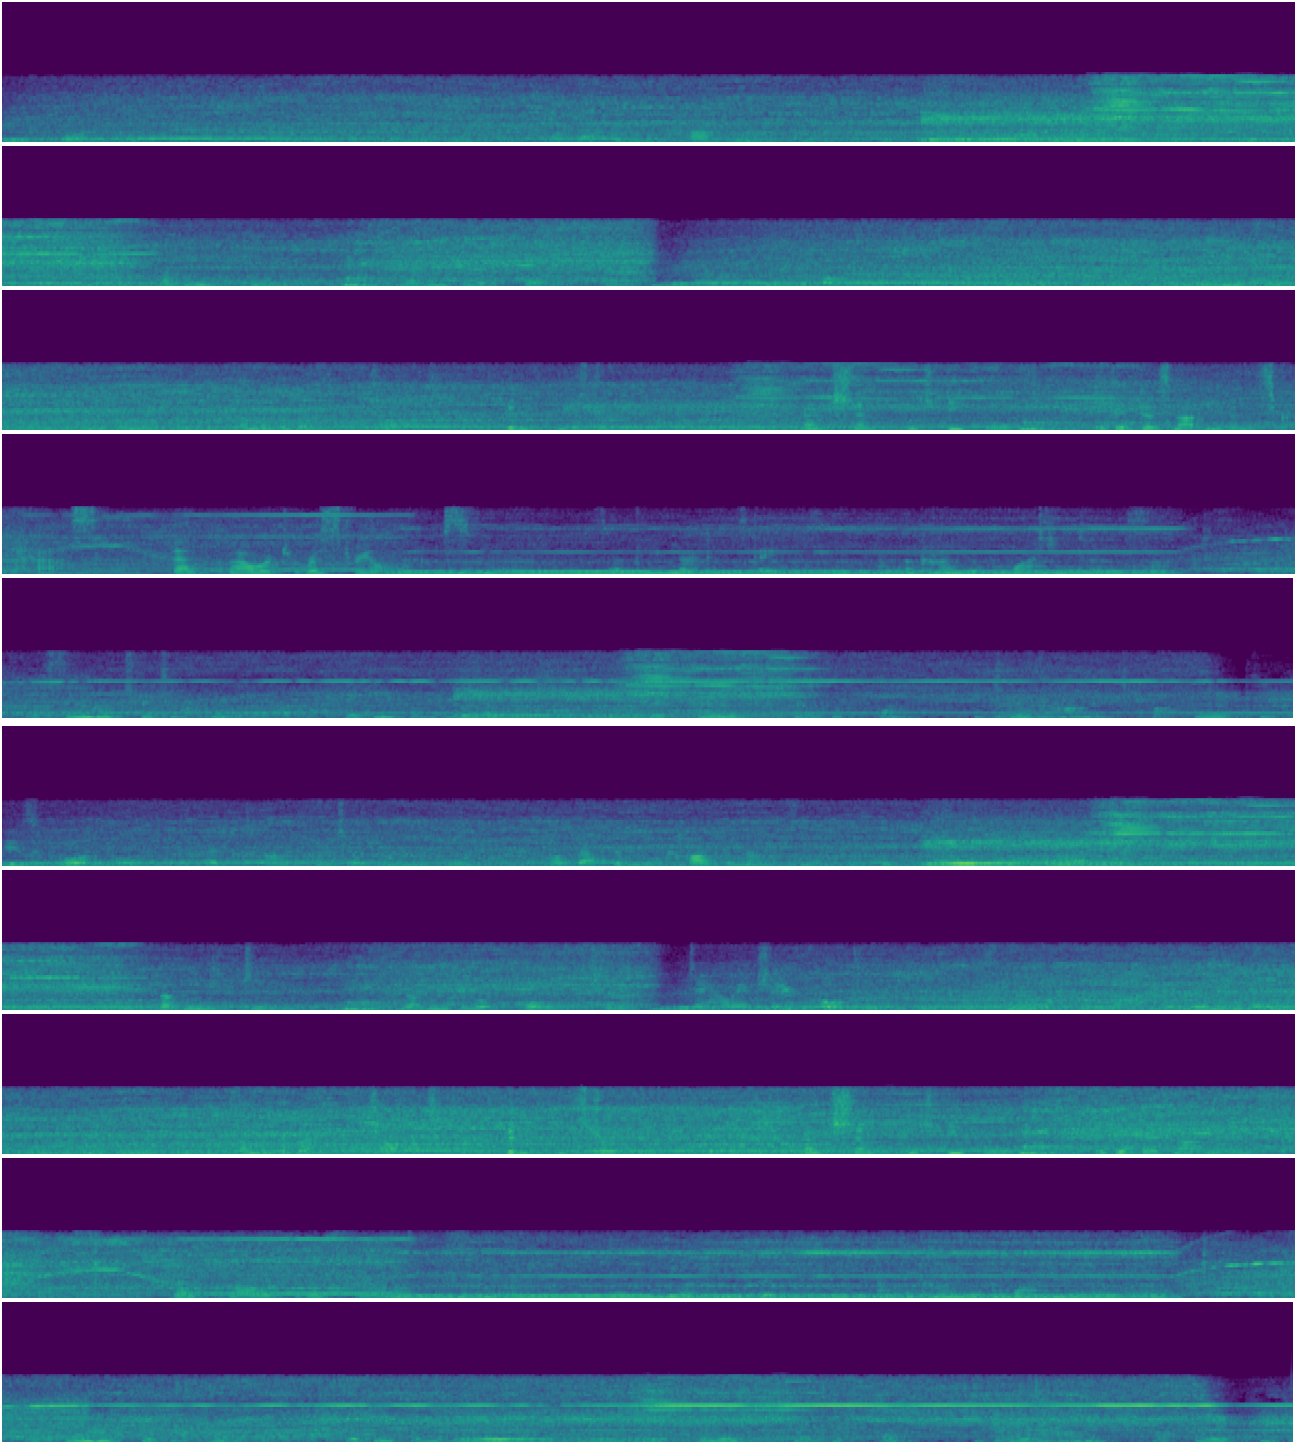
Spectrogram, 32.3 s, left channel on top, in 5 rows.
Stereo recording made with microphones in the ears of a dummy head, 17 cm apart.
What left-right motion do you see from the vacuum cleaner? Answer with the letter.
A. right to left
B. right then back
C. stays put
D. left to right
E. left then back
D.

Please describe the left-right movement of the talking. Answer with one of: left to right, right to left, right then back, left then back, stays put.
right to left.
